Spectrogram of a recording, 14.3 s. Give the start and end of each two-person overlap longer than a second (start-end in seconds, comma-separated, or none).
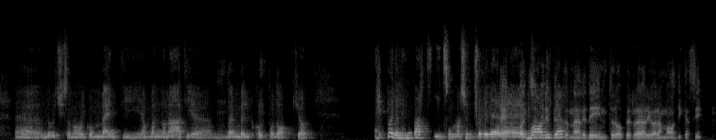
10.0-11.4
